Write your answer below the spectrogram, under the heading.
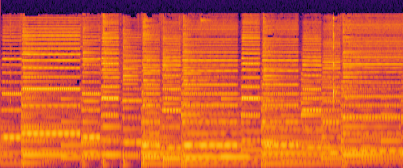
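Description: Instrumental background music: a tune of held notes over chords that change every half second or so.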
